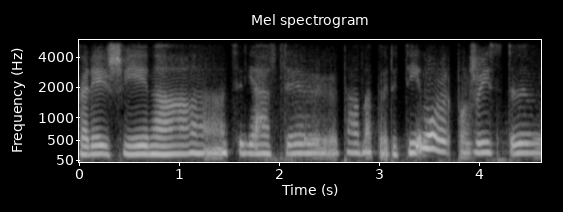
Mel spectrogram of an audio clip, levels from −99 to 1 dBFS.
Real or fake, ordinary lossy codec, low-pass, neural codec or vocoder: fake; Opus, 32 kbps; 5.4 kHz; codec, 16 kHz, 0.5 kbps, X-Codec, HuBERT features, trained on balanced general audio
